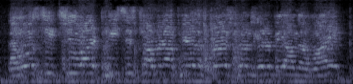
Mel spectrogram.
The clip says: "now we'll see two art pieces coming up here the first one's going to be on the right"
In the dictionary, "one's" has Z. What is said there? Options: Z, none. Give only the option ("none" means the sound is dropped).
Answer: Z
